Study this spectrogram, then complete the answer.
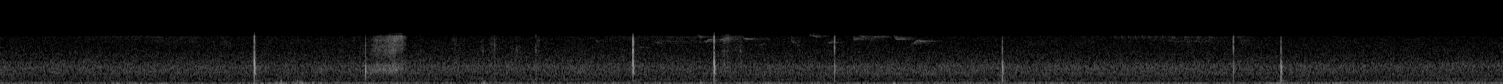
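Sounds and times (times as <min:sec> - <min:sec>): steady background hiss: 0:00.0 - 0:15.0
faint bird chirps: 0:05.9 - 0:09.4, 0:10.8 - 0:12.6.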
